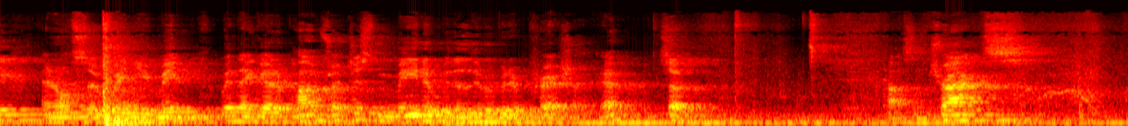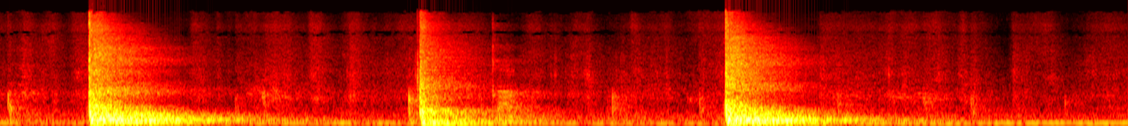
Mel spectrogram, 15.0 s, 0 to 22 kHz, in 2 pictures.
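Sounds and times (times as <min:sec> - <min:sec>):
palm strikes slapping focus mitt: 0:08.1 - 0:08.8, 0:12.4 - 0:13.2.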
